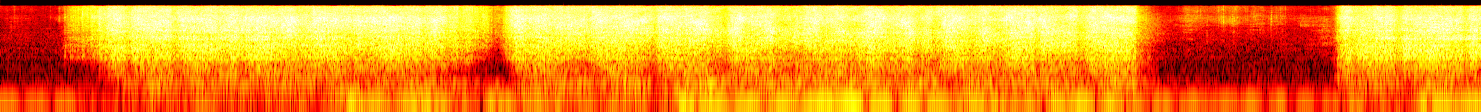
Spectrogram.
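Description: A thin, solid foam shoe insole with a grey fabric top lies on a towel beside a second insole, while one hand steadies it and the other scrubs it with a wooden-handled bristle brush in repeated rubbing strokes. The scrubbing makes a bright, hissing, scratchy rasp that runs almost continuously, with a brief dip and then a short pause before the strokes resume.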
